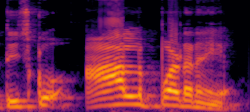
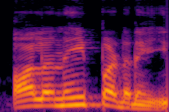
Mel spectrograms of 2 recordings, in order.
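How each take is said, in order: First: आल said with a long open aa; long-vowel आल, not अल. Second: अल said with a short clipped a; short-vowel अल, the wrong way. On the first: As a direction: stretch the vowel in आल. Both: Shown as a demonstration.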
